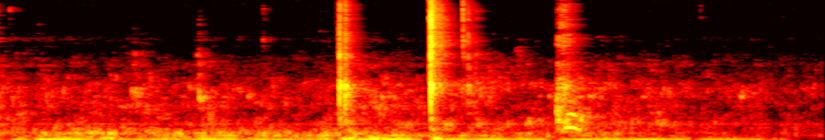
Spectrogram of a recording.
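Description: Gloved hands handling a trading card and a clear rigid plastic card holder: low rustling, with three sharp plastic clicks in the middle.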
